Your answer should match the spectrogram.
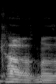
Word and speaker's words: Charisma: Also im Ring, finde ich, hat er trotzdem ein sehr krasses Charisma. Oder Charisma? War das eigentlich die richtige Aussprache davon? – Ich würde Charisma sagen. – Dann sage ich Charisma.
